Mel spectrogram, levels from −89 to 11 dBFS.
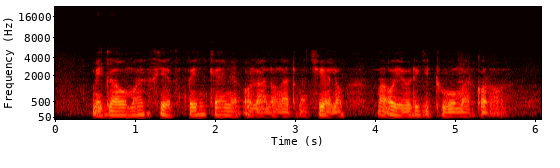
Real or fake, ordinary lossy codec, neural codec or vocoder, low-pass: fake; none; vocoder, 44.1 kHz, 128 mel bands, Pupu-Vocoder; 19.8 kHz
